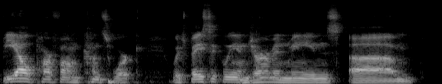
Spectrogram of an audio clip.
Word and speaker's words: Biehl Parfumkunstwerke: And the house is called Biehl Parfumkunstwerke, or Biehl Parfumkunstwerke, I think is how you're supposed to pronounce it. Biehl Parfumkunstwerke, which basically in German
